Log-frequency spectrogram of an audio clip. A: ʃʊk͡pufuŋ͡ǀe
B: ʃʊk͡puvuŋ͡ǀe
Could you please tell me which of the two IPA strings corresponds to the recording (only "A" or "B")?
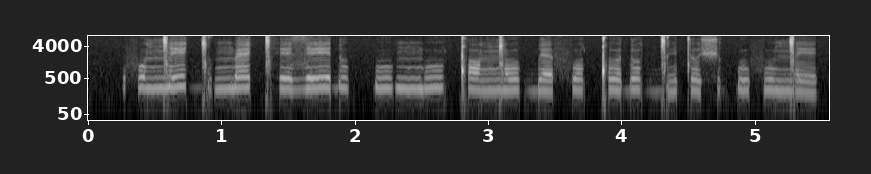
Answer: A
